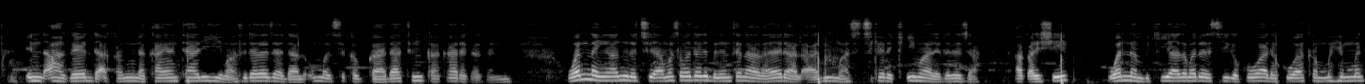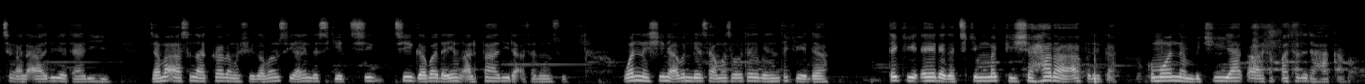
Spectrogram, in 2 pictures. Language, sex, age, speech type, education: Hausa, male, 15-29, spontaneous, tertiary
